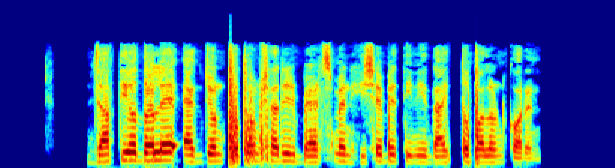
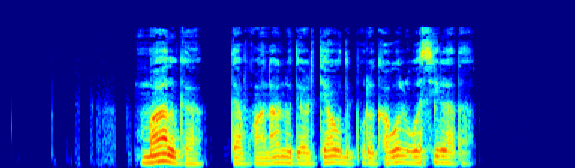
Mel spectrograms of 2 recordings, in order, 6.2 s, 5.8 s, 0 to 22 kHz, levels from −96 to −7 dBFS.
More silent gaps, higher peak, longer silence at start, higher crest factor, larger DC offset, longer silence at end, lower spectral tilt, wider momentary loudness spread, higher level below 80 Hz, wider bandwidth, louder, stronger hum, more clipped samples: about the same, 4.52-4.60 s vs 2.17-2.23 s; first, 0 dBFS vs -10 dBFS; second, 0.95 s vs 1.4 s; second, 14 dB vs 22 dB; neither; second, 0.8 s vs 1.05 s; second, -3.5 dB/octave vs -5 dB/octave; second, 10 LU vs 14 LU; first, -58 dBFS vs -78 dBFS; second, 8 kHz vs 11.5 kHz; first, -13 LUFS vs -29 LUFS; neither; neither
